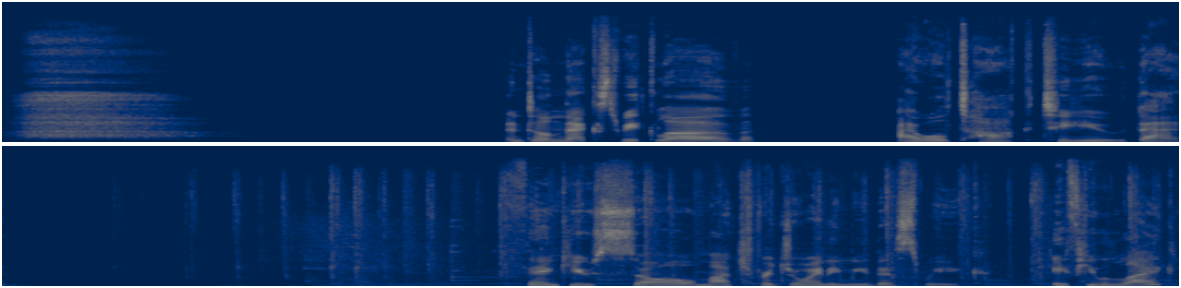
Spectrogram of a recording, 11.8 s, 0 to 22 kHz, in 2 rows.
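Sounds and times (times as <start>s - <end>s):
deep breath in and out in a guided breathing exercise: 0.0s - 1.4s
speech: 2.5s - 3.9s, 4.5s - 6.0s, 8.5s - 11.7s.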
